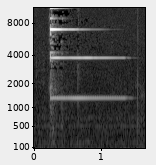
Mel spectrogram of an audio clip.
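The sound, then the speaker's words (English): A single bright bell chime, the page-turn signal in a read-along of the book Birthday Bear, rings out clearly, its clean metallic tone ringing on and slowly fading over about a second, followed by a faint soft click. “When you hear the bell, turn the page.”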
